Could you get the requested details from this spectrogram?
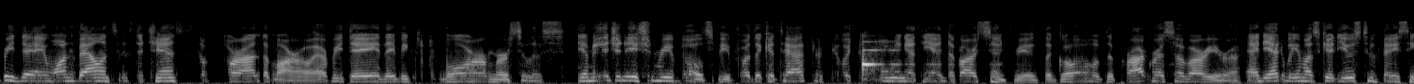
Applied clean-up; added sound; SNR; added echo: neural diffusion model UNIVERSE++.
